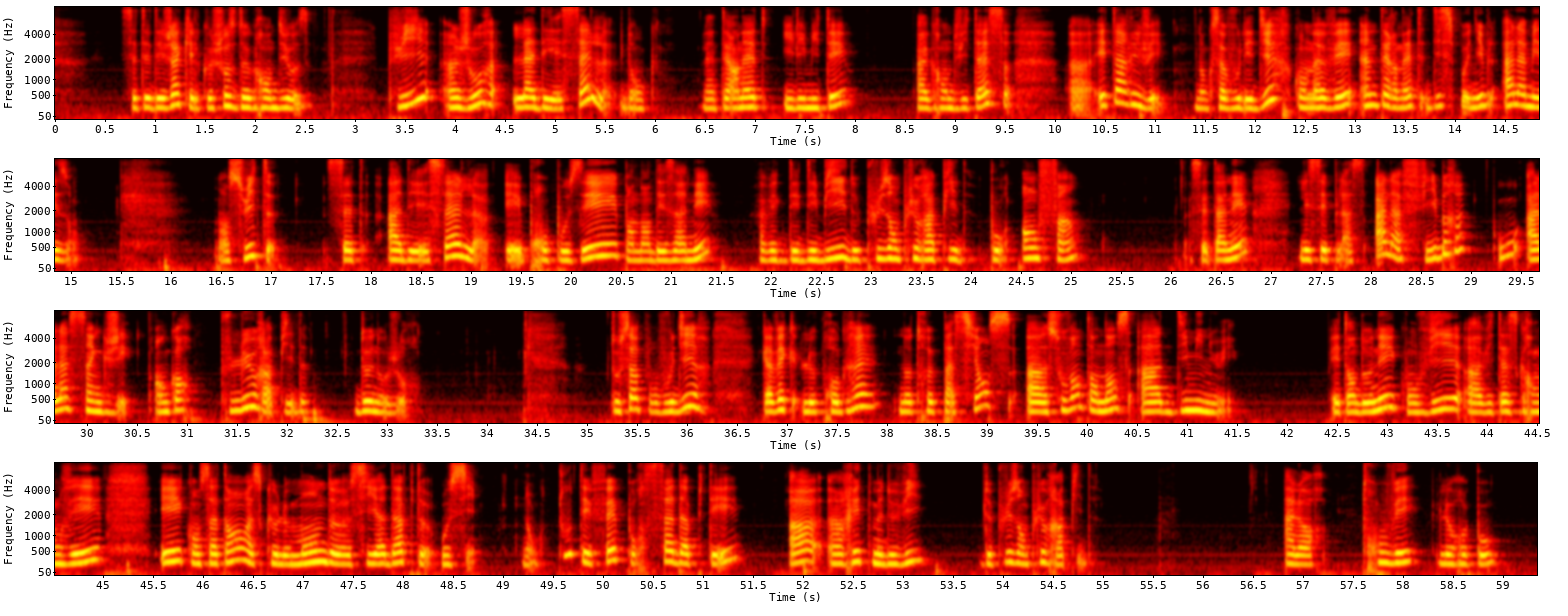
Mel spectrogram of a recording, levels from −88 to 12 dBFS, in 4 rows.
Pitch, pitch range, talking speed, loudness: 220 Hz, 210-245 Hz, 120 wpm, -19 LUFS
